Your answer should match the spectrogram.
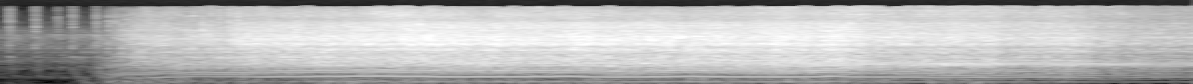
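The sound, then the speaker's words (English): A motorized ice auger starts up and drills test holes through the ice of a frozen lake, its engine droning loud with a broad grinding whir that holds for several seconds before easing slightly at the end. “Once we got to where we wanted to be on the lake, we had to drill a few test holes through the ice to make sure that we were actually in the right area.”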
